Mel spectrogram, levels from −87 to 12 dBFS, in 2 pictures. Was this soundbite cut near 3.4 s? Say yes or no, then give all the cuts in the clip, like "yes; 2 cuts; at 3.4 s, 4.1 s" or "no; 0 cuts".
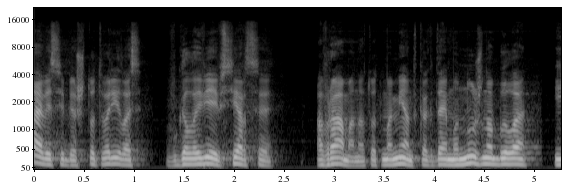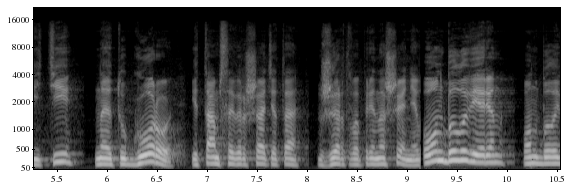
no; 1 cut; at 9.1 s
